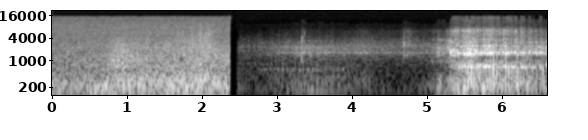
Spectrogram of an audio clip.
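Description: Steady rushing wind noise that cuts off abruptly, then, after a quieter stretch, a crocodile lets out a loud, deep growling roar near the end.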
